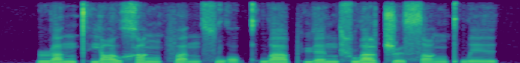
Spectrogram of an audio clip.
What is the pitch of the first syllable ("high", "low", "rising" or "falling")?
rising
